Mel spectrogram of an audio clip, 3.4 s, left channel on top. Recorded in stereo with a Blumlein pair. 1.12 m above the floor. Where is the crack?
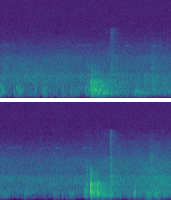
40° right, 1.2 m.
